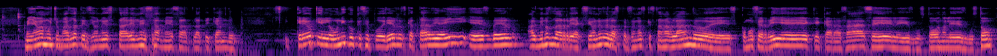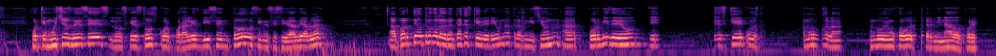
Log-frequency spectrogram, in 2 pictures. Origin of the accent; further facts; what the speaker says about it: Sonora, Mexico; Yo soy del norte de la República, de Sonora.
